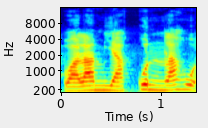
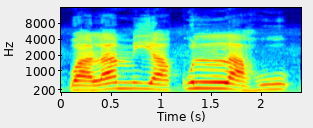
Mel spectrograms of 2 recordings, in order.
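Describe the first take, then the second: First: The n is clearly sounded before the l. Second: The n merges straight into the l sound. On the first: The speaker calls it wrong. "tidak walam yakun lahu" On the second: The speaker calls it right. "tetapi walam yakullahu"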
